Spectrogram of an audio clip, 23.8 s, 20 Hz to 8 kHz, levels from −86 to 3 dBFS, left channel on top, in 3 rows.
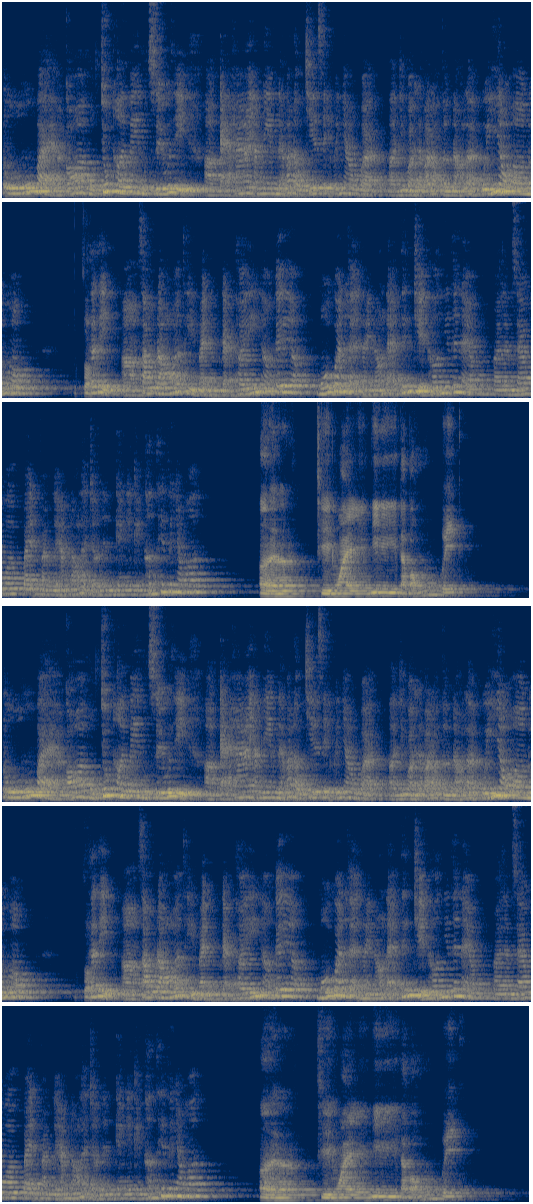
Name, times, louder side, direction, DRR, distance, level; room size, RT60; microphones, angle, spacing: voice 1, 0.0-8.3 9.3-18.8, equal, 5° right, -6 dB, 1.9 m, -28 dB
voice 2, 19.7-22.7, left 2 dB, 60° left, 3 dB, 0.6 m, -28 dB
7.2 x 3.8 x 5.0 m, 1.4 s
head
